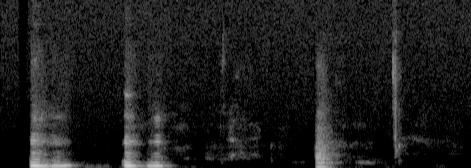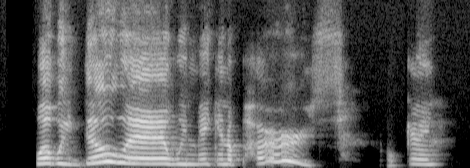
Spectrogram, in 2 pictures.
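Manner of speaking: high, swooping voice. Showing viewers how to make a purse, in the Sean alter-ego voice. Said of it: "So when I be talking like that".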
